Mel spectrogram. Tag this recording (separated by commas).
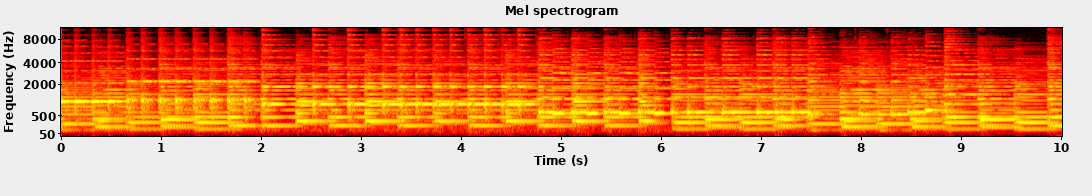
Piano, Keyboard (musical)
